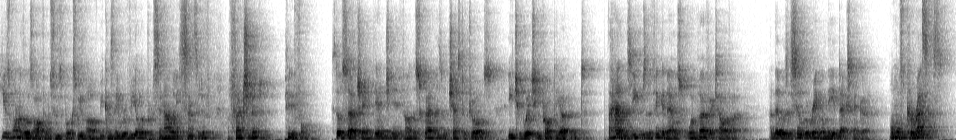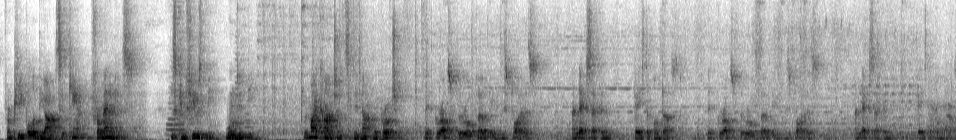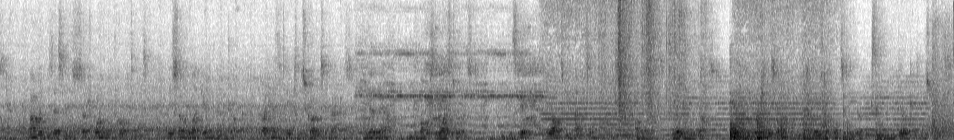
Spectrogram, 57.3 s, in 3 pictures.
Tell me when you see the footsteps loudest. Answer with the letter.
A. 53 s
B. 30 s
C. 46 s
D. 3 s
A.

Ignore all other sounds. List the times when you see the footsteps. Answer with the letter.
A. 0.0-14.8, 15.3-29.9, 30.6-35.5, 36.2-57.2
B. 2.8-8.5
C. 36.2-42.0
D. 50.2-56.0
D.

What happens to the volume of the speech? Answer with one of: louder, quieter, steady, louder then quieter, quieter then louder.
quieter.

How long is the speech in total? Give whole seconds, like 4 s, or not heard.
55 s.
